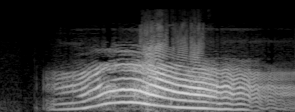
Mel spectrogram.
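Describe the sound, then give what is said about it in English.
A person imitates a long, whiny, dissatisfied cat meow, a single drawn-out call that rises in pitch and then sags down in a complaining tone, clear with no other sounds. “Okay, then we have the dissatisfied meow.”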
